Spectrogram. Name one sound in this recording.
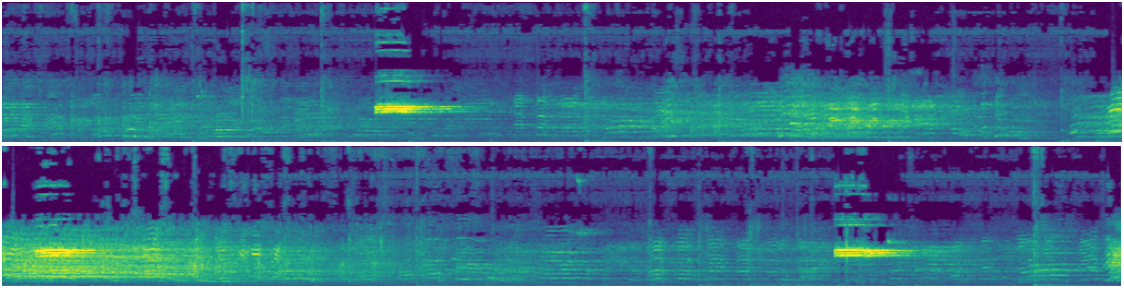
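Young women players shout and call out to each other.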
